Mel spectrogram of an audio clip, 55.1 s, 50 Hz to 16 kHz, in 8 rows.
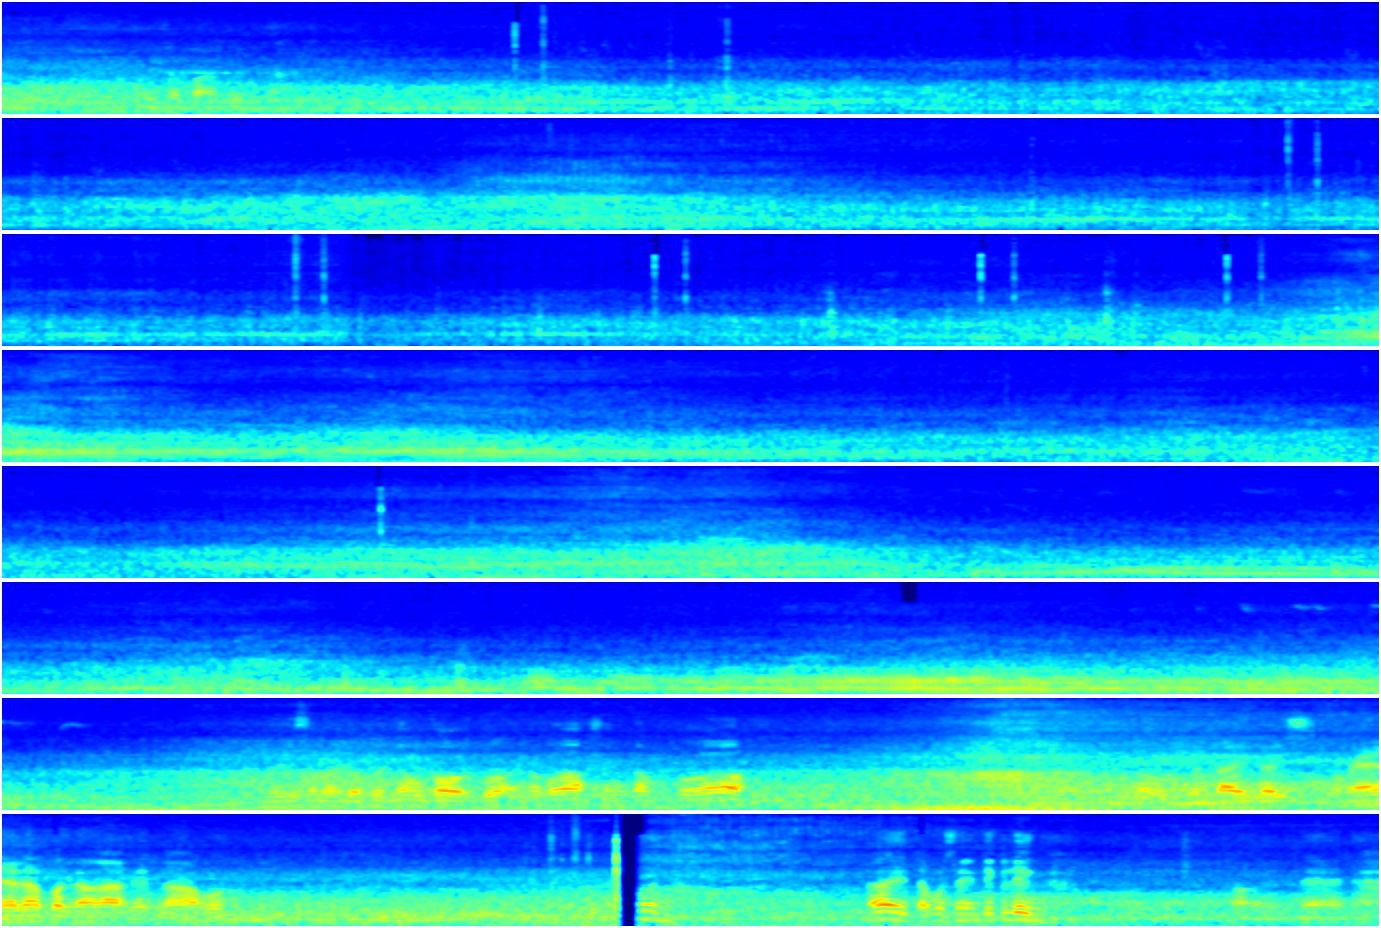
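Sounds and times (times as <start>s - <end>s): motor traffic: 0.0s - 55.0s
vehicle engine passing: 0.0s - 55.0s
wind and road noise: 0.0s - 55.0s
sharp clicks: 2.5s - 3.8s, 13.2s - 13.8s, 15.1s - 15.6s, 16.9s - 20.2s, 29.4s - 29.6s
light click: 2.6s - 2.8s, 13.3s - 13.6s, 15.2s - 15.5s, 18.6s - 19.0s.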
